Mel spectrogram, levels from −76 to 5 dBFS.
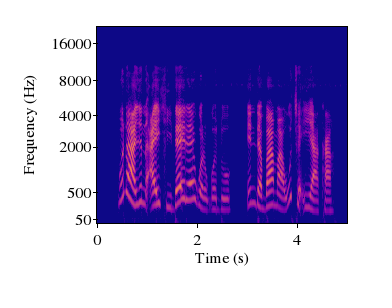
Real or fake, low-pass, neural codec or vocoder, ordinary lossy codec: real; 10.8 kHz; none; none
